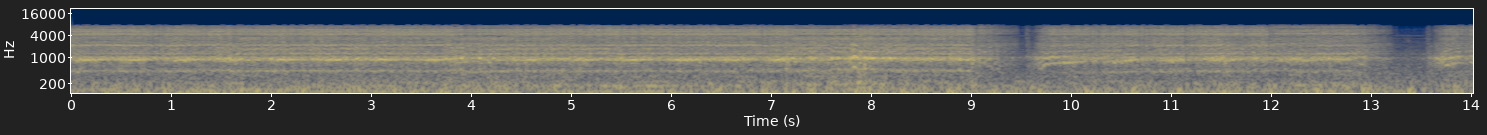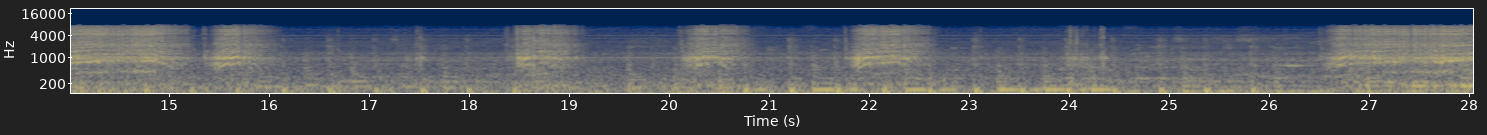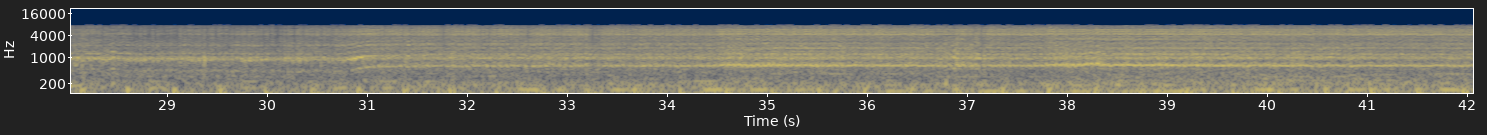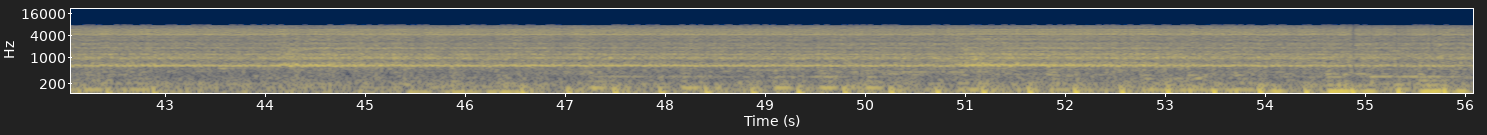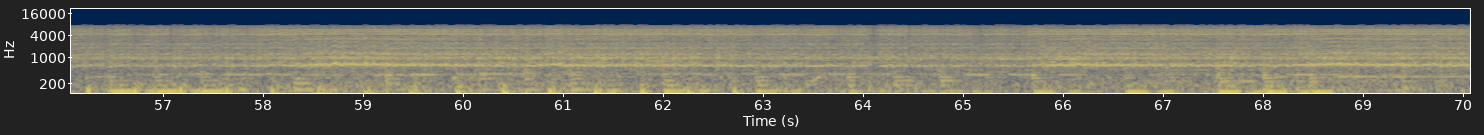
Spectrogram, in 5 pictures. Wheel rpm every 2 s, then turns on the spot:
110, 120, 110, 120, 90, 100, 80, 70, 10, 10, 20, 20, 0, 60, 110, 130, 160, 160, 160, 160, 160, 160, 160, 160, 160, 160, 160, 160, 160, 160, 160, 160, 160, 160, 160.
16-18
